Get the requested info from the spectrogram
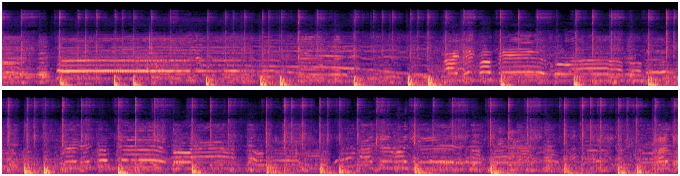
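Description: Folia de Reis folk ensemble playing and singing: acoustic guitars strummed under long, high sung lines that glide from note to note. A tambourine and drum keep a steady beat, with an accordion in the group.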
